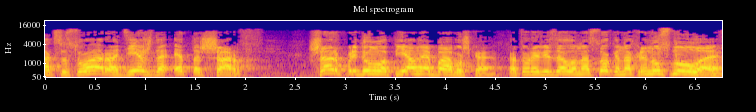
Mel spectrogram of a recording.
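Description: The man's high-pitched voice moves at a moderate pace, with ordinary pitch variation. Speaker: stand-up comedian. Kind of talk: stand-up comedy monologue. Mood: deadpan, mock-serious. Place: stage. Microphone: handheld.

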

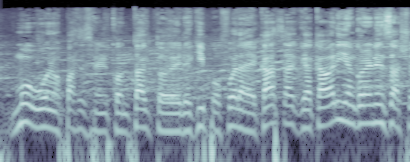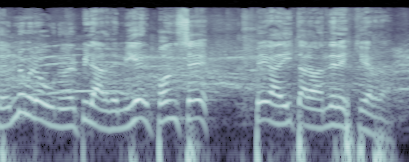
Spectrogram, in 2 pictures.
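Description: Over noticeable background noise, a man with a high-pitched voice speaks in an animated tone. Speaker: match commentator and video editor. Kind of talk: sports commentary. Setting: voiceover over match footage. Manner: animated, fast play-by-play delivery.

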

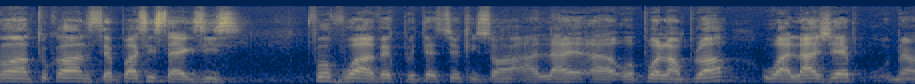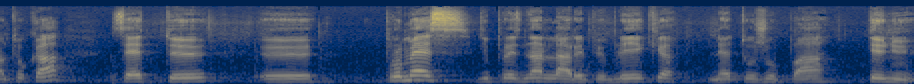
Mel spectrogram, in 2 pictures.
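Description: A man's bright, sharp tone at a fairly slow pace. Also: ordinary pitch variation. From Côte d'Ivoire. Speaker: politician, former student leader; politician. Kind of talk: press conference. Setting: press conference room. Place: meeting room.

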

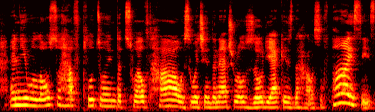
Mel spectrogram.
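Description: A woman with a non-native accent speaks at a moderate pace, her fairly low pitch showing ordinary pitch variation. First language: not English. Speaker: astrology reader. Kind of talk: astrology reading. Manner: halting, with frequent fillers. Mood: warm, animated. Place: home room. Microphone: phone near.

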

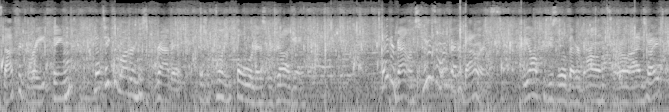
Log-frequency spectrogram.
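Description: A woman at a fairly quick pace with music in the background. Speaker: fitness instructor. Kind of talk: tutorial. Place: waterside. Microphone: camera far.

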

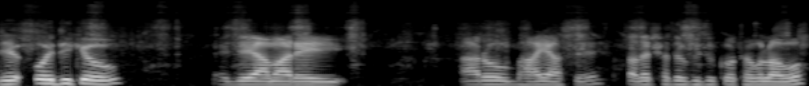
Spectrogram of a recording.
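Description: A man's fairly high voice holds a monotone, flat intonation. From Rajshahi, Bangladesh. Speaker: vlogger. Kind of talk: vlog with on-site interviews. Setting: outdoors.

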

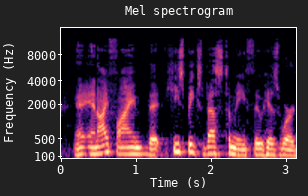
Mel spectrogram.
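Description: This man has a fairly high pitch and talks at a very fast pace. Noticeable background noise runs underneath. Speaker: pastor. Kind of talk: sermon. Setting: church. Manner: fast talker.

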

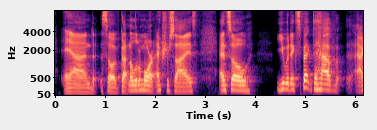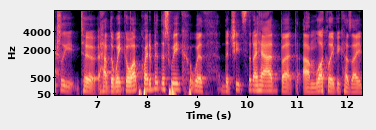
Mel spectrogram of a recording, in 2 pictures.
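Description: The background is quiet. A man talks at a moderate pace with ordinary pitch variation. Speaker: vlogger. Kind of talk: casual vlog chat. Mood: relaxed, reflective. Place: home room. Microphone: studio mic.

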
